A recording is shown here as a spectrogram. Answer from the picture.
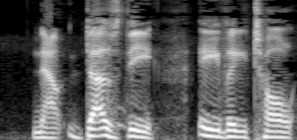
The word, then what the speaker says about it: eVTOL: Are they eVTOL? How do you pronounce the name of them? – It's eVTOL. – eVTOL.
